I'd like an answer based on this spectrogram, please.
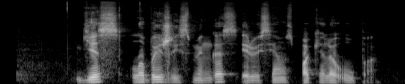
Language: Lithuanian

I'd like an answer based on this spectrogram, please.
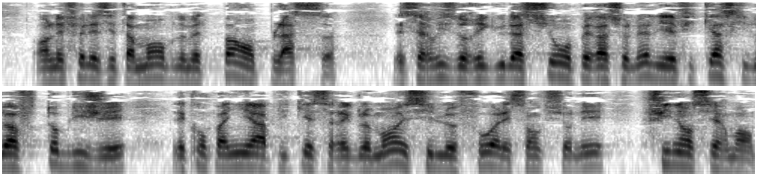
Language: French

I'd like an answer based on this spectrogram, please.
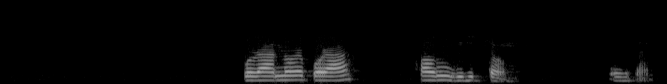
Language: Assamese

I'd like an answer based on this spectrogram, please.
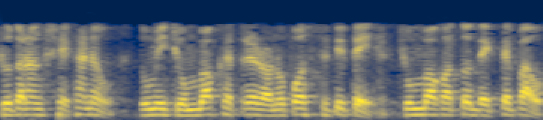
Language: Bangla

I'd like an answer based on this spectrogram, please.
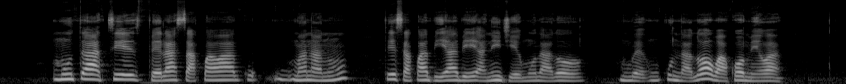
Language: Vai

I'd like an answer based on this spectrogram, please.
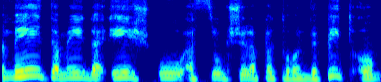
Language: Hebrew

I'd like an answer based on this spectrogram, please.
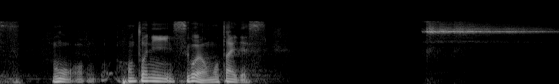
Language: Japanese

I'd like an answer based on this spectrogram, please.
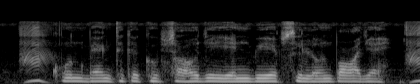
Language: Bangla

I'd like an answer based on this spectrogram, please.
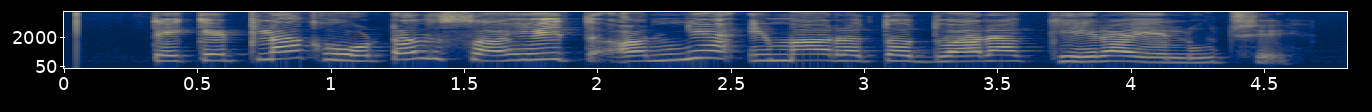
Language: Gujarati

